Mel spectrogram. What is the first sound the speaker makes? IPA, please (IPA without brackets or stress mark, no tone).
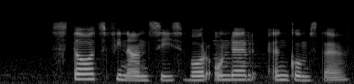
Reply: s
